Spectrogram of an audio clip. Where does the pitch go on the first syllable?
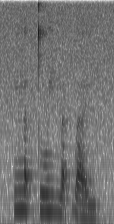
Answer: high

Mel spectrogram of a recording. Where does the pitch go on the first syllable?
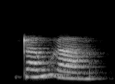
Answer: rising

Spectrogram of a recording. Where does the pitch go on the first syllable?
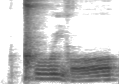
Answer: high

